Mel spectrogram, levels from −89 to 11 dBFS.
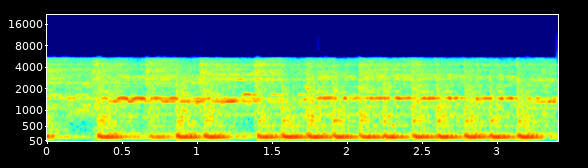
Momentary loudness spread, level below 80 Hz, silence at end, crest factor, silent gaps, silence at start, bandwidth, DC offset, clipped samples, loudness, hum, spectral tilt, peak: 1 LU; -46 dBFS; 0 s; 8 dB; none; 0 s; 5.6 kHz; under 0.1%; under 0.1%; -9 LUFS; none; -11 dB/octave; 0 dBFS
